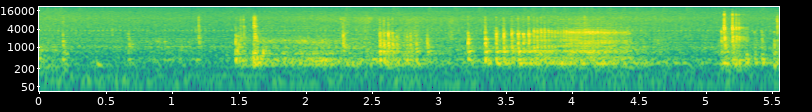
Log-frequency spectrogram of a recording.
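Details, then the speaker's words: 1993 MCS belt-drive phono player, all plastic, Audio-Technica cartridge, bought cheap at Goodwill and under service; light gear whir, ratchet clicks and a soft clunk as the tone arm cycles back; return mechanism working normally. "return mechanism is working"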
